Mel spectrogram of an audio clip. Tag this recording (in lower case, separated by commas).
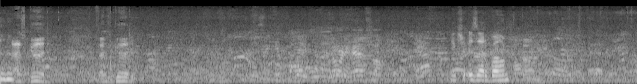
speech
